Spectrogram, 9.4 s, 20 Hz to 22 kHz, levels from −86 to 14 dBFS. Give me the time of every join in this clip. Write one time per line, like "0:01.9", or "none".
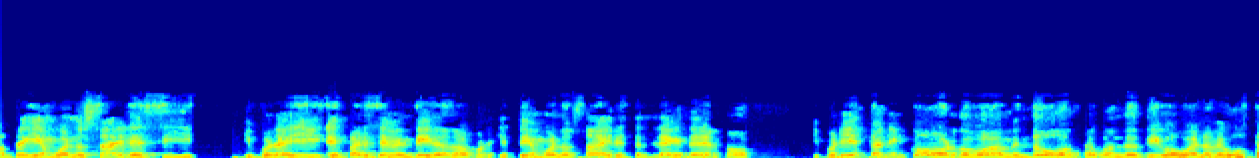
none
